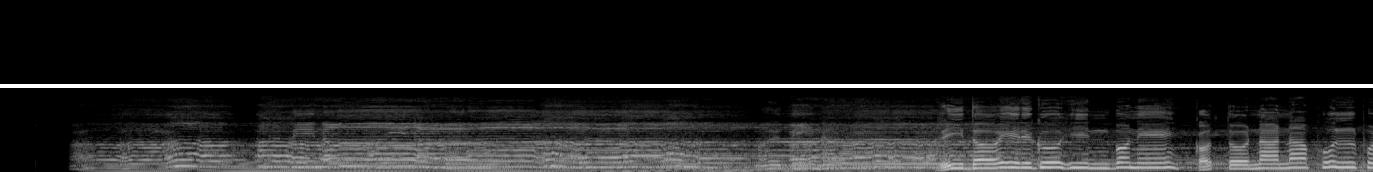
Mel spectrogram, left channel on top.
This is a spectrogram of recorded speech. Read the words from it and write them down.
হৃদয়ের গহীন বনে কত নানা ফুল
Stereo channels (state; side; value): silent; left; digital silence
